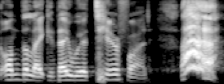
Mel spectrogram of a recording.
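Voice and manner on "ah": high, loud mock scream, then raised voice; frightened cry. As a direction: act out terrified men crying out. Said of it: "cried out in fear".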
